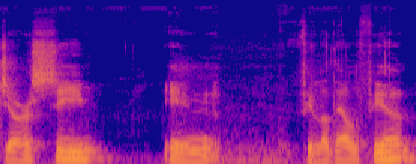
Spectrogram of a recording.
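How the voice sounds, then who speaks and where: A man with a Mexican accent and ordinary pitch variation. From Mexico. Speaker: real estate agent. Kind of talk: podcast interview. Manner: halting.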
